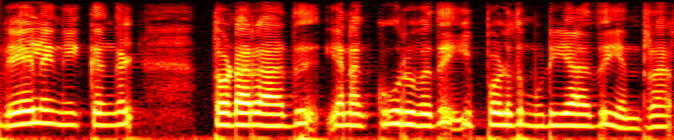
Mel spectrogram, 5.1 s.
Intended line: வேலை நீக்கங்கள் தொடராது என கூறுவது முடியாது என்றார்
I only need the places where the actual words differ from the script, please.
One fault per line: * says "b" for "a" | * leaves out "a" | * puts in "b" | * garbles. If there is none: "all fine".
* puts in "இப்பொழுது"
